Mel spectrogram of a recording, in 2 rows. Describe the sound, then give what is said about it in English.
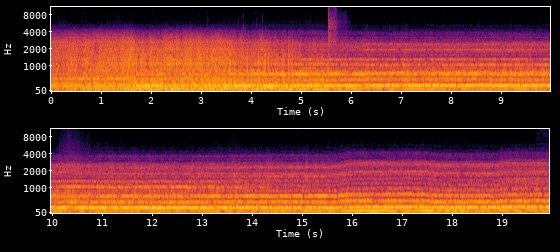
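A slow, looped tone made from a roughly 5-second loop, drenched in reverb, its sustained harmonic layers smearing into a wide, washy ambient drone that holds steady and loud throughout, with no voices. “May bring in some reverb here.”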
